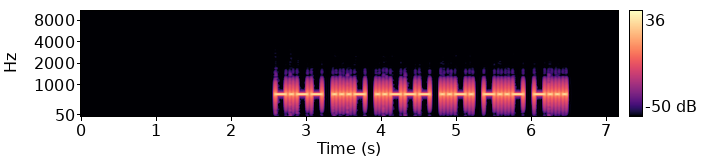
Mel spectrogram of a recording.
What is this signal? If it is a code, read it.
Morse code, heard as a keyed tone, about 25 wpm, 700 Hz. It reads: YV2FXB
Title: DXCC-100 Call Signs - 6 Characters - Repeated 3x - 25wpm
